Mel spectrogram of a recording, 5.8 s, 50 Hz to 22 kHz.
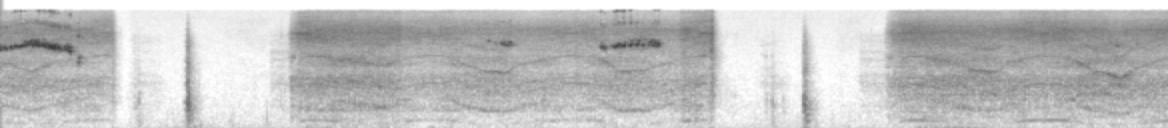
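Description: Power drill boring pocket holes through a Kreg K4 pocket-hole jig: the bit runs in three stretches of a second or two each with short pauses between, its pitch wavering as it cuts into the wood.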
